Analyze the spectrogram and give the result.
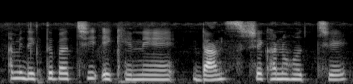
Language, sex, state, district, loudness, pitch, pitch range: Bengali, female, West Bengal, Alipurduar, -19 LUFS, 240 Hz, 225-255 Hz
